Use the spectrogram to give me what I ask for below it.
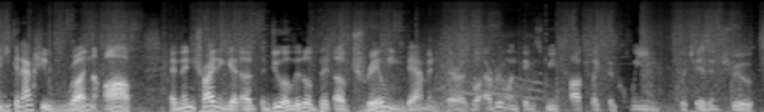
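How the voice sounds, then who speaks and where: Male caster, thirties, slightly low voice, chatty and rambling, live game commentary. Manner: rambling, chatty, many restarts and filler words.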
